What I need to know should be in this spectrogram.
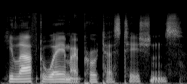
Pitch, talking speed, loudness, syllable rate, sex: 120 Hz, 160 wpm, -21 LUFS, 5.7 syllables/s, male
